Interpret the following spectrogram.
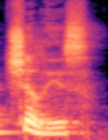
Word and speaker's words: Chiliz: So here, founded in 2018, Chiliz. I think this is how you say it. CHILIZ. CHILIZ. Yeah. Yeah, Chili's.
